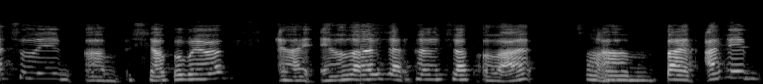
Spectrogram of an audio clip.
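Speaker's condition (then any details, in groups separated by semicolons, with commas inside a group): Partial glossectomy for tongue cancer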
